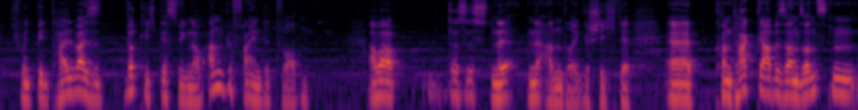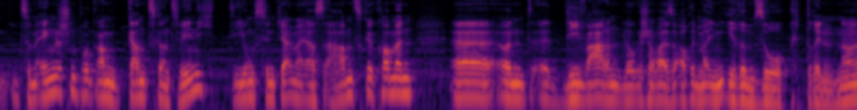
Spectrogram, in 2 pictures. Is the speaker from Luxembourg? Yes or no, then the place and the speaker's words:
yes; Luxembourg; German is a second language; weil ich war ja Luxemburger und bin es nach wie vor und gerne. Aber ich habe ja einen Akzent gehabt.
